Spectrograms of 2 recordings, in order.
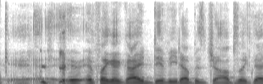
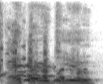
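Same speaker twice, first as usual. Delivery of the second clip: indignant customer; 7 semitones higher, 9 dB louder, much slower than usual. Retold or imitated. Customer voiced, loud.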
